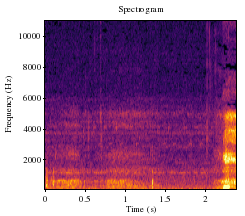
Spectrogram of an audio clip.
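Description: Faint room tone with light handling of a plastic CD case, and one small click a little past halfway through.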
